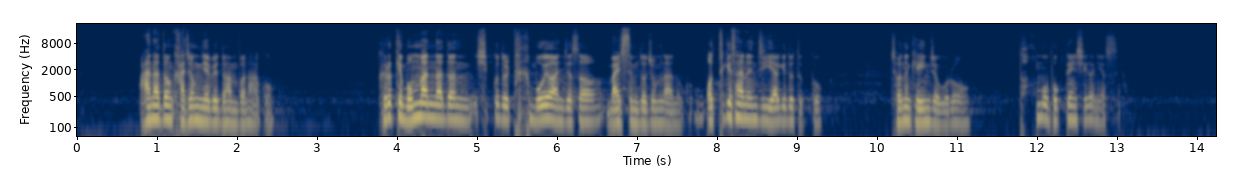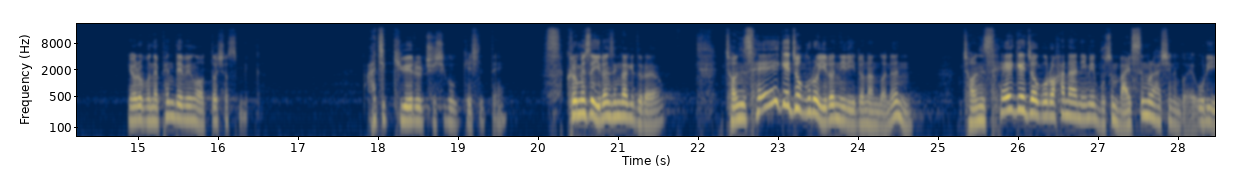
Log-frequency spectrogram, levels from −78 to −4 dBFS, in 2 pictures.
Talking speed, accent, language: 105 wpm, Korean, English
